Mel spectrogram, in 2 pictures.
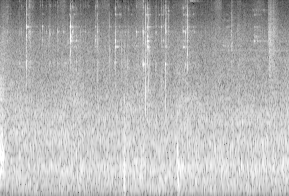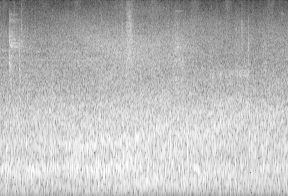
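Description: City street traffic noise, swelling as a vehicle drives past near the middle, with a few short sharp clicks or knocks in the first three seconds.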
